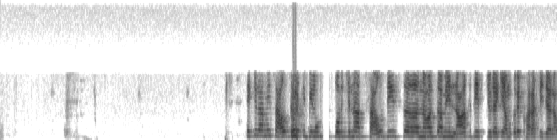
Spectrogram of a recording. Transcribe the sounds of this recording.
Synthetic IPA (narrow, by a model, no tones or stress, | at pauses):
ekilaamisawt̪̚ʰd͡ʒuakibilɔmpkoɾit͡ɕʰinasawt̪̚ʰdisnɔlt̪oaminɔɾt̪ʰdisd͡ʒuɽakiamokɔbekʰɔɾasid͡ʒana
